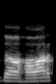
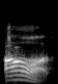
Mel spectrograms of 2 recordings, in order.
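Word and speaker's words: hour: তখন অ এর মতো উচ্চারণ হওয়ার কারণে অনেস্ট ম্যানের পূর্বে এন বসেছে। যেমন আমরা বলি আওয়ার, হাওয়ার ন, আওয়ার, এই জন্য এইচ এর উচ্চারণ যেহেতু অ এর মতো হয়েছে, সেজন্য আওয়ারের পূর্বে এ না বসিয়া এন বসেছে।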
